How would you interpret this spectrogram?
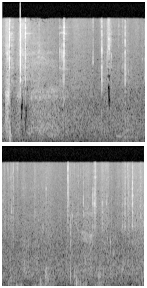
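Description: An umbrella being opened: a series of sharp, scattered clicks and snaps over a soft rustle of fabric, with a couple of louder clacks early on and no talking.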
